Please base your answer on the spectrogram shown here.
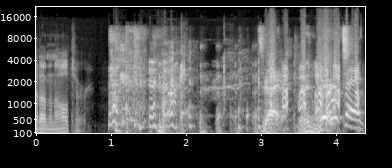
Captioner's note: all laughing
